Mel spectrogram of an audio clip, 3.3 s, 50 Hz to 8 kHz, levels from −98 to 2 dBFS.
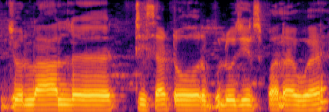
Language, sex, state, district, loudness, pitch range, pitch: Hindi, male, Uttar Pradesh, Muzaffarnagar, -12 LUFS, 125-130 Hz, 130 Hz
